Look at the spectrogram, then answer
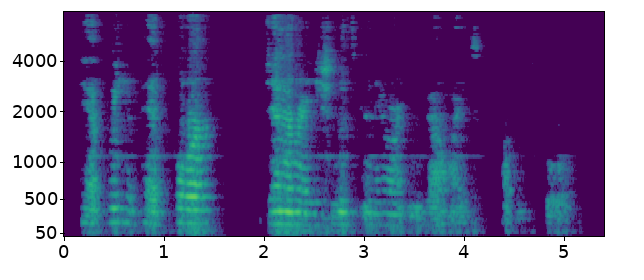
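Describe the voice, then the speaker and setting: A woman is speaking. Her pace is fairly slow. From US Midwest, Michigan small town. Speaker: local elder interviewee. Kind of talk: casual group reminiscence.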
